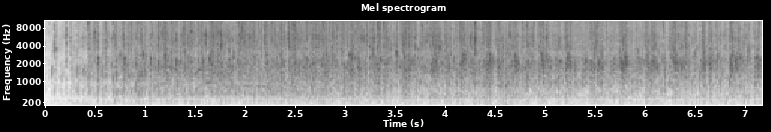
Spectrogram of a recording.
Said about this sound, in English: that you make sure you tell your brother Stuart and brother Bradley that the people not only applauded you, but they applauded them as well.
